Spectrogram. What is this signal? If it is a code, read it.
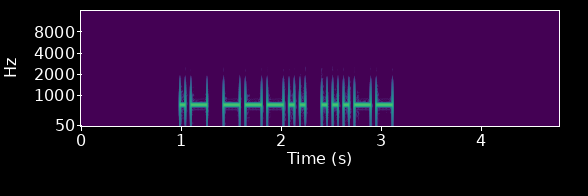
Morse code, heard as a keyed tone, about 22 wpm, 700 Hz. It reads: A83
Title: Common Cut Numbers - 3-Digit 22wpm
